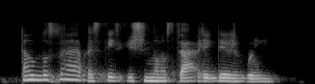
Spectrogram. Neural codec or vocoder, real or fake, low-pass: codec, 16 kHz, 0.5 kbps, FreqCodec, larger model; fake; 7.2 kHz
